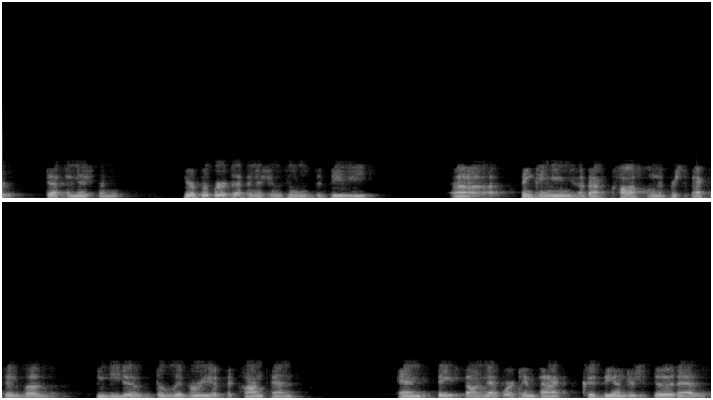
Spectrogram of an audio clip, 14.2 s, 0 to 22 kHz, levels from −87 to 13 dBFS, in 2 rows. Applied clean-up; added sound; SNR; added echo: neural mask model DeepFilterNet 3.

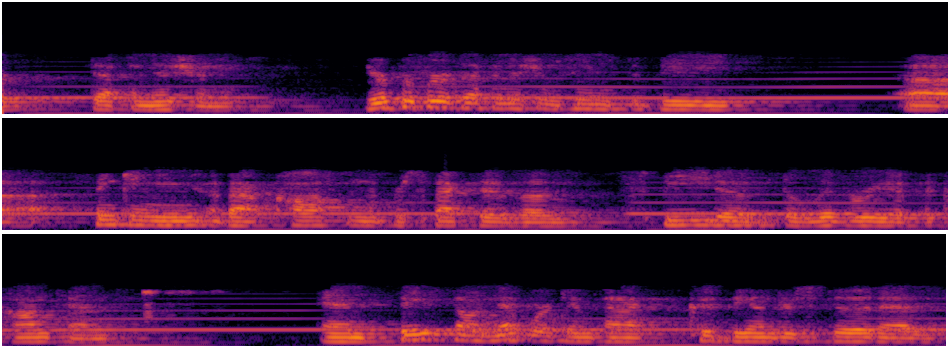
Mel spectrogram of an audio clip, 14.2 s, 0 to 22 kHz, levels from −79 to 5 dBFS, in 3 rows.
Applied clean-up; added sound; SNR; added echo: none; Wind instrument, woodwind instrument; 11 dB; reverberation time 1.4 s.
